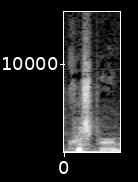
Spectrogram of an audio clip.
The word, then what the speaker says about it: CRISPR: Incidentally, for the audience that don't know, it's a capital C, capital R, capital I, capital S, capital P, capital R, pronounced CRISPR, but it all stands for a big, long name, and that we just call it CRISPR.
